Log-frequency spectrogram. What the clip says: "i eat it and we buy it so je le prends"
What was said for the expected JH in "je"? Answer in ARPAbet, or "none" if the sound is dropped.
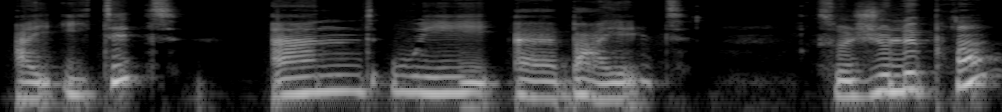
ZH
